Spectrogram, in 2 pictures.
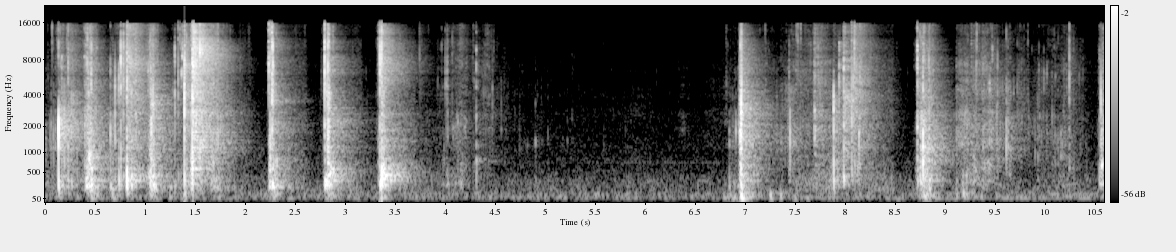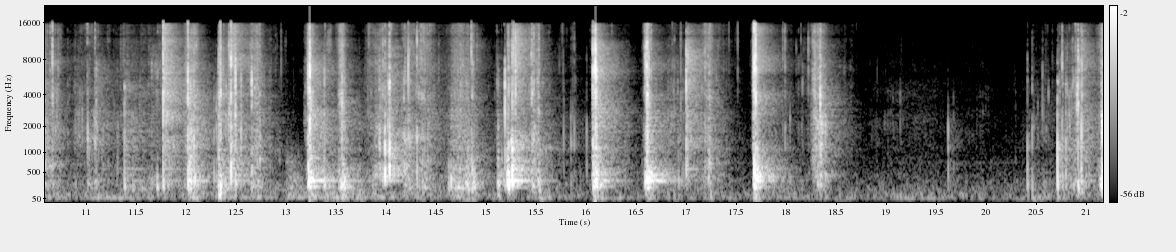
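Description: Hands squeezing and kneading a thick, glossy metallic slime, making bursts of sticky crackling and popping. The squishing stops for about two seconds around four seconds in, and again briefly near the end.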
